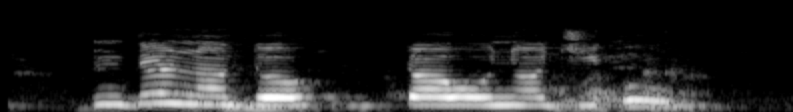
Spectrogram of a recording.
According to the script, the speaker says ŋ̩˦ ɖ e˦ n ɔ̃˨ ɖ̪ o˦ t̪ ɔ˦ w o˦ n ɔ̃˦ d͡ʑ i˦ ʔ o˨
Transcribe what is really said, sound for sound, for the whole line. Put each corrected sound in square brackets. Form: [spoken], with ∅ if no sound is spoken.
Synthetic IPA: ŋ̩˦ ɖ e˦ n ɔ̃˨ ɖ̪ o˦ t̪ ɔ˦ w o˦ [ɲ] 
